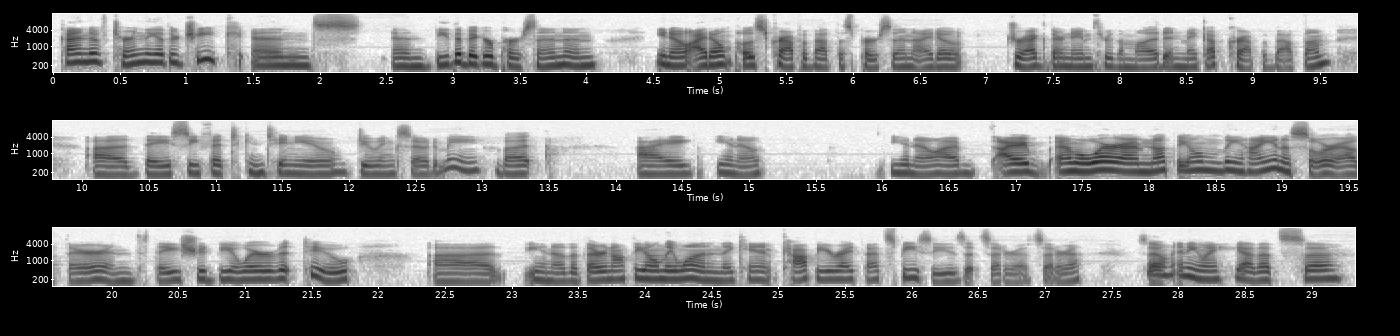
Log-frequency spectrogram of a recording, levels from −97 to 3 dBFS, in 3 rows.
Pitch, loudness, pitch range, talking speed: 200 Hz, -28 LUFS, 185-225 Hz, 195 wpm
